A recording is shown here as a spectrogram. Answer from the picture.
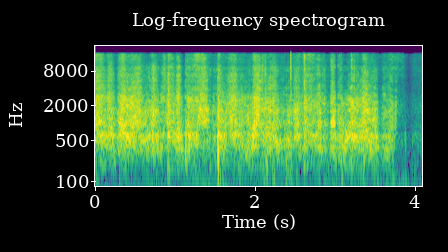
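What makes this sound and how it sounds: Fingertips and nails scratch the lid of a hollow orange cardboard gift box covered in textured paper. The result is a dense, raspy scraping with bright hiss and a hollow midrange tone, broken by a few sharper scratches. It fades out near the end.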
